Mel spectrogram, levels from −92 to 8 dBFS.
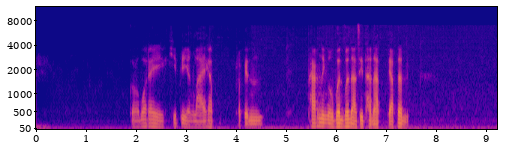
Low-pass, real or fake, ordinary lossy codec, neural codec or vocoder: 7.2 kHz; fake; none; codec, 16 kHz, 4 kbps, X-Codec, WavLM features, trained on Multilingual LibriSpeech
